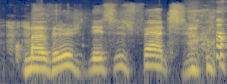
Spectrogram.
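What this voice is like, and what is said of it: Ronald Reagan impression. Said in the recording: “good Reagan impression”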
